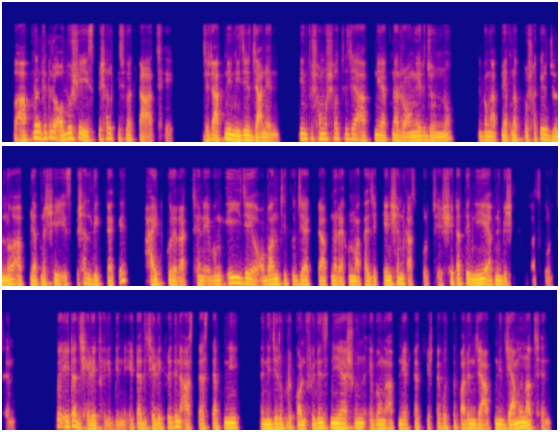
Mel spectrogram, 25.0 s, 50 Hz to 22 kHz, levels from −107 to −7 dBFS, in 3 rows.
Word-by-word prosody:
তো 130 Hz, -, -11 dB
আপনার 170 Hz, +8 st, +2 dB
ভেতরে 170 Hz, +1 st, +2 dB
অবশ্যই 150 Hz, 0 st, +3 dB
স্পেশাল 125 Hz, +6 st, -5 dB
কিছু 130 Hz, -1 st, -9 dB
একটা 120 Hz, -, -7 dB
আছে, -, -, -21 dB, 0.5 s
যেটা 120 Hz, +3 st, 0 dB
আপনি 130 Hz, +5 st, +5 dB
নিজে 125 Hz, +2 st, +5 dB
জানেন। 95 Hz, -4 st, 0 dB, 0.4 s
কিন্তু 140 Hz, 0 st, +1 dB
সমস্যা 140 Hz, 0 st, 0 dB
হচ্ছে 140 Hz, 0 st, -6 dB
যে 140 Hz, -, 0 dB
আপনি 115 Hz, +5 st, -3 dB
আপনার 120 Hz, +1 st, -1 dB
রঙের 110 Hz, +3 st, +2 dB
জন্য 100 Hz, -1 st, +1 dB, 0.5 s
এবং 110 Hz, +2 st, 0 dB
আপনি 120 Hz, -, -4 dB
আপনার 120 Hz, 0 st, 0 dB
পোশাকের 120 Hz, +4 st, -2 dB
জন্য 105 Hz, 0 st, +4 dB, 0.2 s
আপনি 115 Hz, +5 st, -8 dB
আপনার 120 Hz, 0 st, -2 dB
সেই 125 Hz, -2 st, 0 dB, 0.2 s
স্পেশাল 130 Hz, +3 st, -4 dB
দিকটাকে 110 Hz, -, -4 dB, 0.4 s
hide 120 Hz, +2 st, 0 dB
করে 115 Hz, -4 st, 0 dB
রাখছেন 100 Hz, +3 st, -5 dB
এবং 110 Hz, +4 st, -2 dB, 0.2 s
এইযে 140 Hz, -3 st, +4 dB, 0.2 s
অবাঞ্চিত 120 Hz, +2 st, +1 dB
যে -, -, 0 dB
একটা 110 Hz, 0 st, -15 dB
আপনার 105 Hz, 0 st, -3 dB
এখন 110 Hz, -, -4 dB
মাথায় 100 Hz, +1 st, -3 dB
যে 100 Hz, -, -2 dB
টেনশন 115 Hz, +4 st, +2 dB
কাজ -, -, -7 dB
করছে, -, -, -16 dB
সেটাতে 130 Hz, -1 st, -1 dB
নিয়ে 125 Hz, +1 st, +6 dB
আপনি 110 Hz, +4 st, +1 dB
বেশি 105 Hz, +3 st, -6 dB
ফোকাস -, -, -20 dB
করছেন। -, -, -18 dB, 0.7 s
তো -, -, -12 dB
এটা 145 Hz, +4 st, +3 dB
ঝেড়ে 115 Hz, 0 st, +1 dB
ফেলে 90 Hz, -5 st, -10 dB
দিন 90 Hz, -2 st, -7 dB
এটা 120 Hz, +3 st, -4 dB, 0.2 s
ঝেড়ে 115 Hz, +1 st, +1 dB
ফেলে 130 Hz, 0 st, -1 dB
দিন। 145 Hz, -, +5 dB
আস্তে, 110 Hz, +3 st, -7 dB
আস্তে 120 Hz, +1 st, -11 dB
আপনি 130 Hz, +1 st, +5 dB, 0.5 s
আ -, -, 0 dB
নিজের 120 Hz, +3 st, +4 dB
উপর 125 Hz, -, -2 dB
confidence 115 Hz, +5 st, +2 dB
নিয়ে 125 Hz, -1 st, +7 dB
আসুন 125 Hz, +1 st, +1 dB, 0.2 s
এবং 110 Hz, +2 st, 0 dB
আপনি 105 Hz, +3 st, -3 dB
একটা 110 Hz, +3 st, -8 dB
চেষ্টা 110 Hz, +4 st, -9 dB
করতে 120 Hz, 0 st, -4 dB
পারেন 115 Hz, +1 st, +1 dB
যে -, -, +2 dB
আপনি 115 Hz, +3 st, 0 dB
যেমন 120 Hz, +6 st, +6 dB
আছেন, 95 Hz, -6 st, -12 dB
120 Hz, 190 wpm, -21 LUFS, 110-130 Hz, 0.7 s, নিয়ে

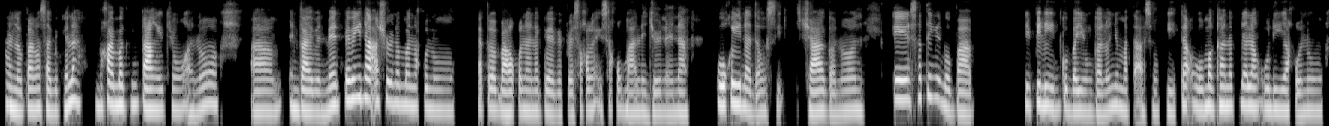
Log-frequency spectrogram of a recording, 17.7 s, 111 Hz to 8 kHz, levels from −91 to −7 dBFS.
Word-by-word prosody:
Ano, 195 Hz, -4 st, +1 dB
parang 200 Hz, +1 st, +1 dB
sabi 185 Hz, -2 st, -2 dB
ko, 205 Hz, -, -1 dB
"Hala, 255 Hz, +3 st, +3 dB, 0.2 s
baka 225 Hz, +2 st, +4 dB
maging 225 Hz, 0 st, +1 dB
pangit 200 Hz, -3 st, +5 dB
'yong 195 Hz, 0 st, -5 dB
ano, 205 Hz, +6 st, -2 dB, 0.5 s
um, 185 Hz, 0 st, 0 dB, 0.2 s
environment," 195 Hz, +1 st, +2 dB
pero 260 Hz, +1 st, +6 dB
ina-assure 265 Hz, -4 st, +4 dB
naman 225 Hz, -2 st, 0 dB
ako 210 Hz, 0 st, -4 dB
nung 190 Hz, -1 st, -4 dB, 0.4 s
katrabaho 190 Hz, -2 st, +2 dB
ko 190 Hz, -, -1 dB
na 185 Hz, -1 st, -2 dB
nag-re-repress 175 Hz, -1 st, -4 dB
ako 190 Hz, +1 st, -2 dB
ng -, -, -10 dB
isa 190 Hz, -, -7 dB
kong 190 Hz, 0 st, -6 dB
manager 175 Hz, -1 st, -3 dB
na 175 Hz, -1 st, -6 dB
na, 175 Hz, 0 st, -2 dB, 0.4 s
okey 225 Hz, 0 st, +5 dB
na 195 Hz, -, +2 dB
daw 170 Hz, 0 st, -4 dB
si -, -, -10 dB, 0.2 s
siya 185 Hz, -2 st, +3 dB
gano'n. 185 Hz, +2 st, -4 dB, 0.4 s
Eh 270 Hz, -1 st, +6 dB
sa 290 Hz, +2 st, -4 dB
tingin 290 Hz, -4 st, -3 dB
mo 200 Hz, -, 0 dB
ba 175 Hz, -2 st, +1 dB, 0.7 s
pipiliin 220 Hz, -2 st, 0 dB
ko 200 Hz, 0 st, -3 dB
ba 190 Hz, -, +2 dB
'yong 180 Hz, -1 st, -2 dB
gano'n 180 Hz, +2 st, -2 dB
'yong 205 Hz, -, -2 dB
mataas 185 Hz, 0 st, -4 dB
yung 180 Hz, -, -9 dB
kita 190 Hz, +4 st, -1 dB
o 210 Hz, -3 st, -2 dB
maghanap 215 Hz, +1 st, +1 dB
na 215 Hz, -1 st, +2 dB
lang 215 Hz, -, -8 dB
uli 195 Hz, -1 st, -1 dB
ako 175 Hz, -2 st, -3 dB
nung 185 Hz, 0 st, -5 dB
195 Hz, 185 wpm, -23 LUFS, 185-220 Hz, 0.7 s, pero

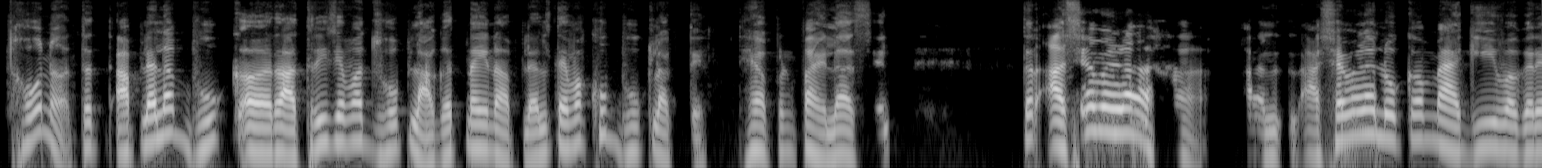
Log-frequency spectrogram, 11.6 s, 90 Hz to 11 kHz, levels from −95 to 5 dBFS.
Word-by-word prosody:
हो 190 Hz, +8 st, -1 dB
ना. 255 Hz, -, -5 dB, 0.2 s
तर 165 Hz, -, 0 dB, 0.2 s
आपल्याला 185 Hz, +11 st, +5 dB, 0.2 s
भूक 175 Hz, +7 st, -6 dB
अ, 145 Hz, -1 st, +7 dB
रात्री 150 Hz, +6 st, +4 dB
जेव्हा 195 Hz, 0 st, +1 dB
झोप 150 Hz, +3 st, -7 dB
लागत 125 Hz, +6 st, -1 dB
नाही 160 Hz, -1 st, +1 dB
ना 140 Hz, -, 0 dB
आपल्याला, 120 Hz, +2 st, -3 dB
तेव्हा 170 Hz, +3 st, +1 dB
खूप 235 Hz, -5 st, -7 dB
भूक 145 Hz, +2 st, -11 dB
लागते. 120 Hz, -5 st, -7 dB, 0.3 s
हे 150 Hz, -, -4 dB
आपण 145 Hz, 0 st, -6 dB
पाहिलं 135 Hz, -2 st, 0 dB
असेल. 255 Hz, -, -15 dB, 1.0 s
तर 210 Hz, 0 st, -1 dB, 0.2 s
अशा 240 Hz, +11 st, +2 dB
वेळेला 250 Hz, -1 st, +6 dB, 0.4 s
हां, 130 Hz, -3 st, -10 dB, 0.4 s
हां, 125 Hz, +1 st, -6 dB, 0.3 s
अशा 160 Hz, +10 st, 0 dB
वेळेला 230 Hz, +3 st, +2 dB
लोकं 205 Hz, 0 st, -2 dB
मॅगी 160 Hz, -2 st, 0 dB
वगैरे 150 Hz, -2 st, -1 dB
155 Hz, 160 wpm, -23 LUFS, 140-195 Hz, 1.0 s, अ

